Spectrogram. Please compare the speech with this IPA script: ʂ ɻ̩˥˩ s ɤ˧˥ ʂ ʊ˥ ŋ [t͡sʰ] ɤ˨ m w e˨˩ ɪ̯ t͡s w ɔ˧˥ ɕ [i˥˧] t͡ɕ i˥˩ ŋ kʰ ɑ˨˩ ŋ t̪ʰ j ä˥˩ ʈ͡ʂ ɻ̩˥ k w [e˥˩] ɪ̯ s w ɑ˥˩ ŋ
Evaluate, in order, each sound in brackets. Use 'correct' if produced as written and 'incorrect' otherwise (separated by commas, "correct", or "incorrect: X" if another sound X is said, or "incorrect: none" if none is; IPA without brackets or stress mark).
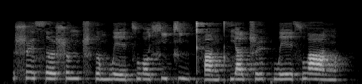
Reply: incorrect: ʈ͡ʂʰ, correct, incorrect: e˥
